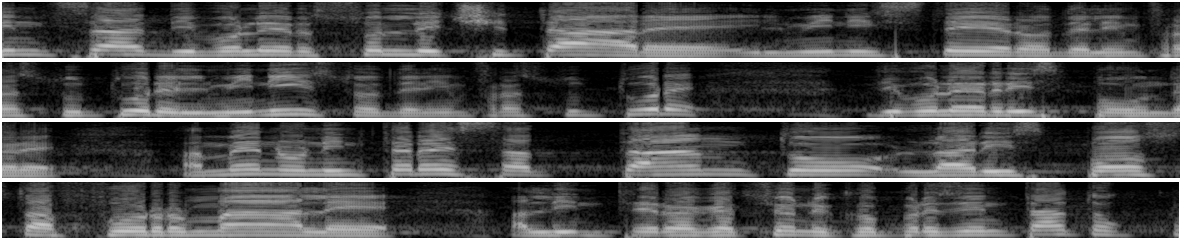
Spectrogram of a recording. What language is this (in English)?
Italian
